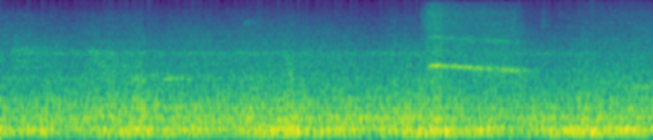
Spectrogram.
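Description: Electric commuter train running on the rails through the station, a steady rumble with a brief high squeal of wheels on rail about four seconds in.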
